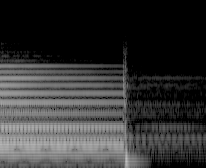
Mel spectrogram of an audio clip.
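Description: Electric guitar on its middle pickup played through distortion and reverb effects, a sustained chord ringing loud and steady before a sharp hit cuts it off into a short fading tail.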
